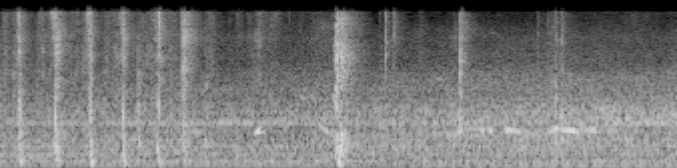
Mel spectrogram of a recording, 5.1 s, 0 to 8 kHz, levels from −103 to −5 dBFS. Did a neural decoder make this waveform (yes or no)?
no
